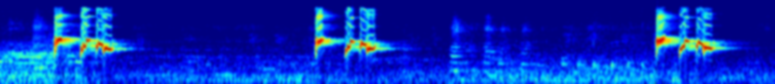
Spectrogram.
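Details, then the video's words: Lure recording of a red-whiskered bulbul's fired-up morning song for training other bulbuls: three quick phrases of three or four loud, clear whistled notes falling in pitch, separated by silent gaps of two to three seconds. "luyện giọng chào mào hót buổi sáng, Hót hay nhanh lửa"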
